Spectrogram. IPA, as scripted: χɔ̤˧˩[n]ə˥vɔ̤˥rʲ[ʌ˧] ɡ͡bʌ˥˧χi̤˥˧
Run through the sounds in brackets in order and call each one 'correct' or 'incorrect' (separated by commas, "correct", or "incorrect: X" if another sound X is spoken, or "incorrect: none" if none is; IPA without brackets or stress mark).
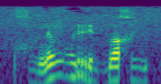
correct, incorrect: ʌ˧˩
